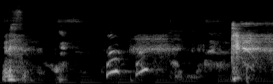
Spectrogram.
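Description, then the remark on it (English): A couple of sharp coughs from ragweed and mold allergies, one at the start and a harsher one near the end, with throaty voiced sounds between them. “Is it like the coughing and sniffing and stuff?”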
